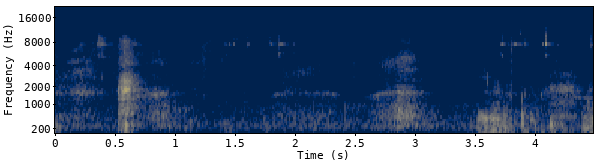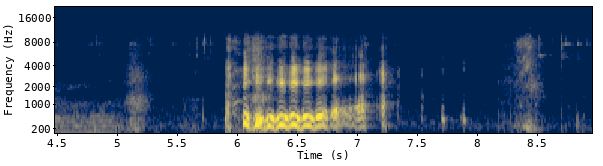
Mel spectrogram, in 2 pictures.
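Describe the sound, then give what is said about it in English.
A dog named Lacey lets out a sudden, loud sneeze, a single sharp burst following quieter snuffling and faint whiny vocal sounds, with a brief snort afterward. “Bless you, Lacey.”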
